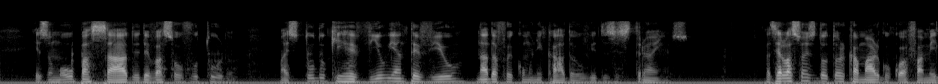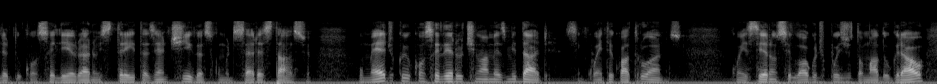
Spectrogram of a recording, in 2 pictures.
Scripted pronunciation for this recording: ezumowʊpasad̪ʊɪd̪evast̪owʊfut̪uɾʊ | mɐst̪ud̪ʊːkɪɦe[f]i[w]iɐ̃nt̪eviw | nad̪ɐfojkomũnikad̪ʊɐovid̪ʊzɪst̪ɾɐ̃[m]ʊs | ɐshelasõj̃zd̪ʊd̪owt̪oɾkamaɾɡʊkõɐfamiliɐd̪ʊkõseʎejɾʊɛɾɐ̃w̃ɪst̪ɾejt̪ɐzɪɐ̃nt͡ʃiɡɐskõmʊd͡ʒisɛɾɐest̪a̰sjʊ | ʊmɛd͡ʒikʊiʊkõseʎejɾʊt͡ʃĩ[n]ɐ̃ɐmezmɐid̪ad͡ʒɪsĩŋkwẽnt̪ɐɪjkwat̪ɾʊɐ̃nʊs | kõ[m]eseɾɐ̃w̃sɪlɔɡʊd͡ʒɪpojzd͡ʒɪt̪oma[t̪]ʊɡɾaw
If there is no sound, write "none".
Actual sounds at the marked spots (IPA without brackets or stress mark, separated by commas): v, w, ɲ, ɲ, ɲ, d̪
